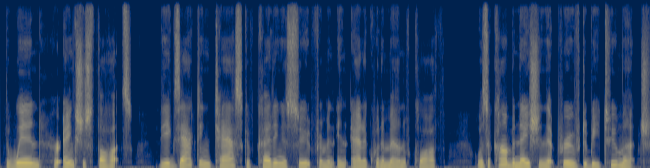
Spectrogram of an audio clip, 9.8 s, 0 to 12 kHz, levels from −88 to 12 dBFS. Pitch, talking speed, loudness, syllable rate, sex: 200 Hz, 165 wpm, -21 LUFS, 4.8 syllables/s, female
